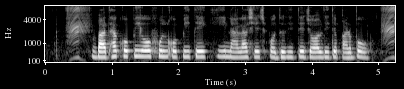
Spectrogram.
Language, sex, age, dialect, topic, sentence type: Bengali, female, 18-24, Rajbangshi, agriculture, question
